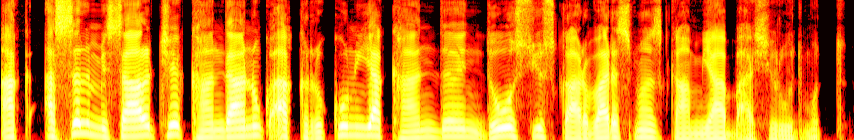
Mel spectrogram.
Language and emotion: Kashmiri, neutral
